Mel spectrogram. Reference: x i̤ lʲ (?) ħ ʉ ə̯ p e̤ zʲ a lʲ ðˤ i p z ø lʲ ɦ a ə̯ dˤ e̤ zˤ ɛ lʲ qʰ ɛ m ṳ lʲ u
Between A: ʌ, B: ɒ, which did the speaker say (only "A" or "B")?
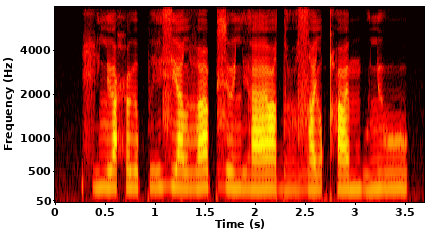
A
